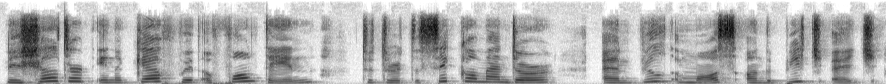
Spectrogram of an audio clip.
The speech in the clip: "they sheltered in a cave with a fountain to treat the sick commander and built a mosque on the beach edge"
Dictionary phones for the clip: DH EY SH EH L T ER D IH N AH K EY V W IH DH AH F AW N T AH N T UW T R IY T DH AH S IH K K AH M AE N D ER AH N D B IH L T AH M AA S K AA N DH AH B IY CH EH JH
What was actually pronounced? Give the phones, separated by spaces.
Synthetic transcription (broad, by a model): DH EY SH EH L T ER D IH N AH K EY F W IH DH AH F AW N T AH N T UW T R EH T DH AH S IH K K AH M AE N D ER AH N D B IH L T AH M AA S AA N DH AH B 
